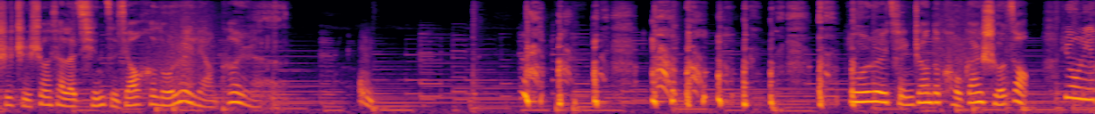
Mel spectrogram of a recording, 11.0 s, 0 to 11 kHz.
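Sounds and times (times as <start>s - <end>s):
speech: 0.0s - 2.9s, 3.6s - 3.9s, 8.6s - 10.9s
person coughing hard after choking on watermelon juice, hand over mouth: 5.2s - 8.7s.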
